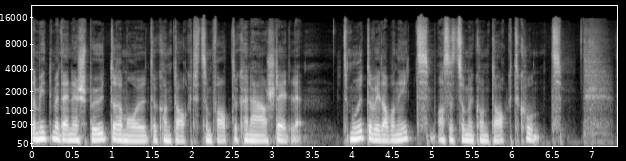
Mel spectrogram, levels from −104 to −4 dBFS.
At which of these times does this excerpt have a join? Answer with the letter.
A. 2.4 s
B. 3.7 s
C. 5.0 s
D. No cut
C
